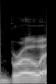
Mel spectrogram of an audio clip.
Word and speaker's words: Braud: So my last name is Bro as in B-R-O, but it's spelt B-R-A-U-D.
